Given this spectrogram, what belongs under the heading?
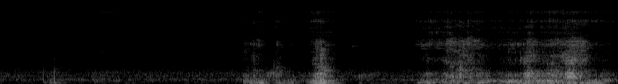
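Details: Dog snoring loudly while asleep during the day: rough, snorting breaths with a growly rattle, building louder over a few cycles in a quiet room.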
